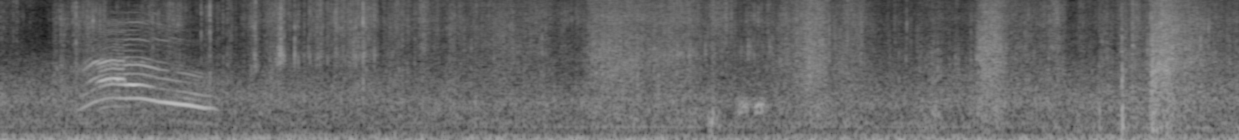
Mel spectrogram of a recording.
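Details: Siamese cat, Otani or Yozora, walking off-leash in a cold winter forest at sunset. One clear, loud meow drops in pitch within half a second, followed by crunching footsteps and outdoor wind noise.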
